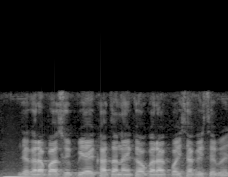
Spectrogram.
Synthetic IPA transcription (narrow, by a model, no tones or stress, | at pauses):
d͡ʒɐkɾapaːsjuːpiaːikʰaːt̪ənaikʰeokəɾak̚pəɪsakɐsebʱeːd͡ʒ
